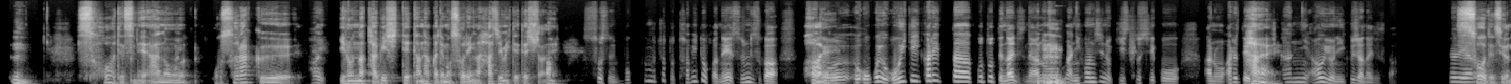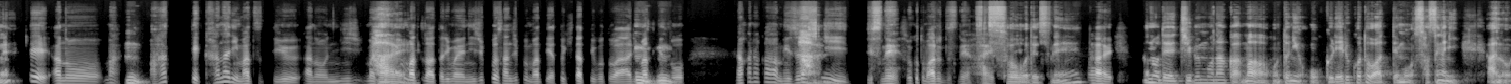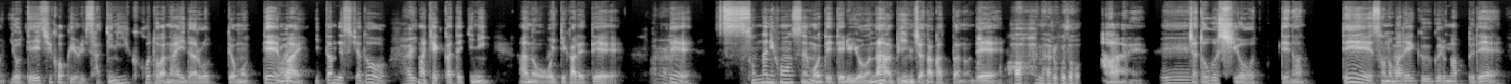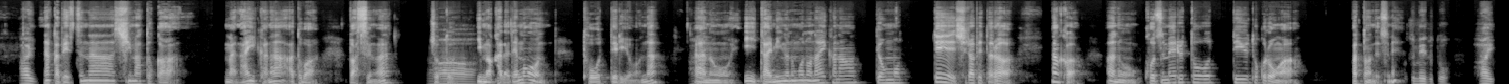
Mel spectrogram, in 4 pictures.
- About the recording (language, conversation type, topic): Japanese, podcast, これまでに「タイミングが最高だった」と感じた経験を教えてくれますか？
- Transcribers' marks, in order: throat clearing; other background noise; unintelligible speech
